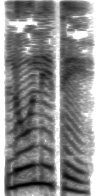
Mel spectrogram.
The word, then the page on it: ಲೋಲಿತೆ: lōlite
